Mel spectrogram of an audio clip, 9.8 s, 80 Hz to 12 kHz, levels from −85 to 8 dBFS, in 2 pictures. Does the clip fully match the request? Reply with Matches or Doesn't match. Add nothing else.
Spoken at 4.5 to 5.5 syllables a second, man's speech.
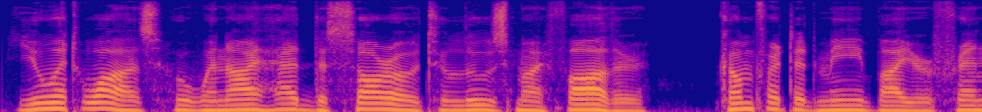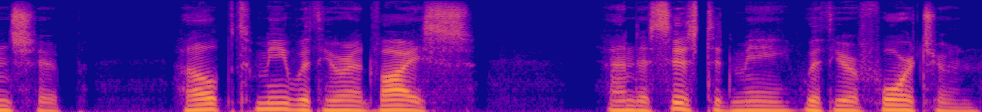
Matches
